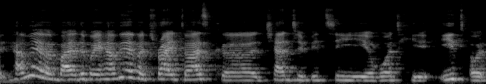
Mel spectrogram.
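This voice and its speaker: This woman speaks with a Russian accent. Her pitch is fairly high. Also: hardly any pauses. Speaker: marketing agency founder. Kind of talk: podcast interview. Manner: halting.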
